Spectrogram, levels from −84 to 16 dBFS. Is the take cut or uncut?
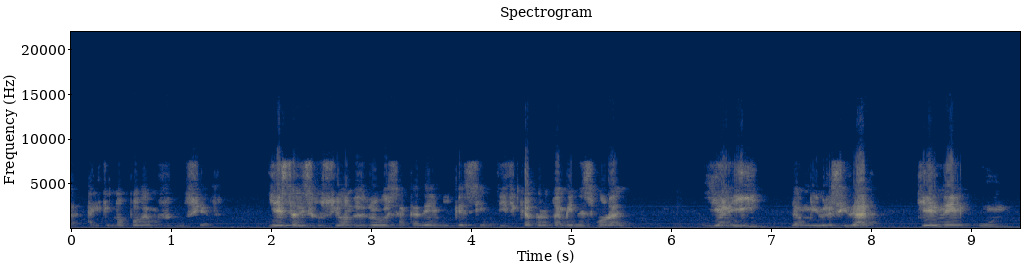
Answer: uncut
